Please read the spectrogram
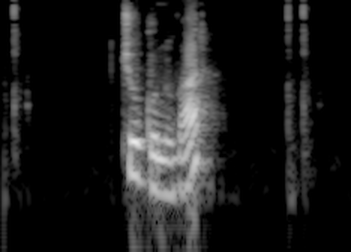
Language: Latvian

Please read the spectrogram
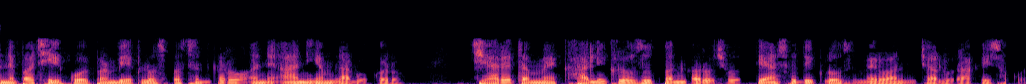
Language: Gujarati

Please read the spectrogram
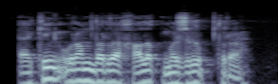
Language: Bashkir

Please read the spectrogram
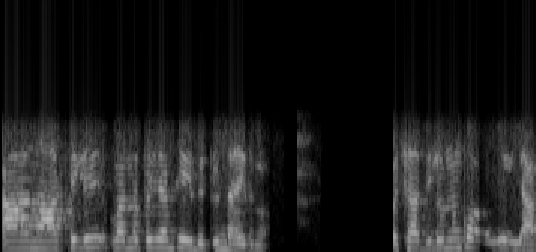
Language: Malayalam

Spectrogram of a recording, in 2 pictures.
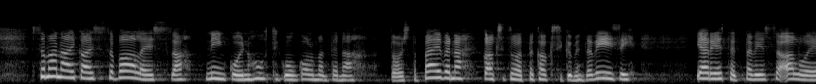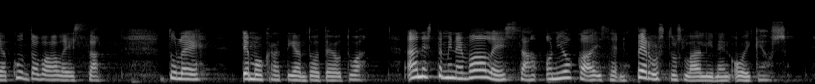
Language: Finnish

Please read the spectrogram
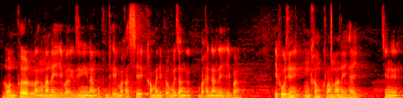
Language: Bodo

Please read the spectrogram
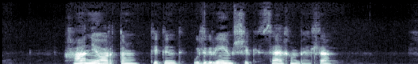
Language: Mongolian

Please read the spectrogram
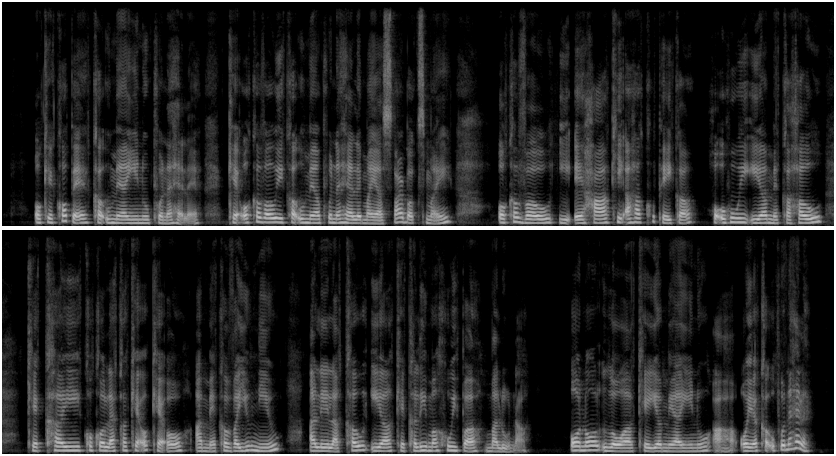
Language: Hawaiian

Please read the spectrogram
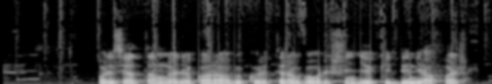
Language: Kinyarwanda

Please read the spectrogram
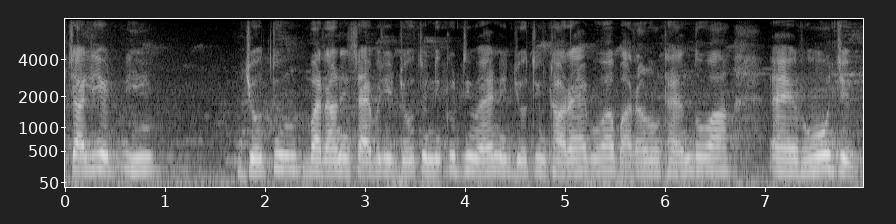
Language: Sindhi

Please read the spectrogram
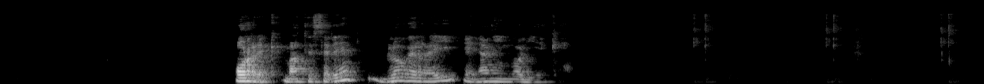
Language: Basque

